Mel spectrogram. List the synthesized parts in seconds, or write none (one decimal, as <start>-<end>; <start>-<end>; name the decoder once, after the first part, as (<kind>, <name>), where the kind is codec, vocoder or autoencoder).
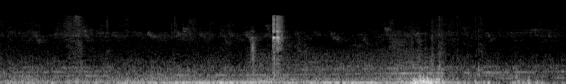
0.0-1.4 (vocoder, Vocos); 4.8-5.7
